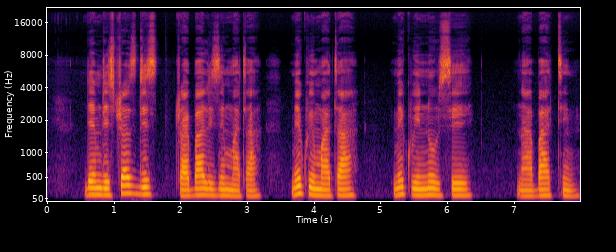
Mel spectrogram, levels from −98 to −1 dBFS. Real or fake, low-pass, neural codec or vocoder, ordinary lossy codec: real; none; none; none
